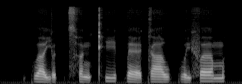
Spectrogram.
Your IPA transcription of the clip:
kʷaː˨˩jɵ˨t̚ t͡sʰɐ˨˩ŋkʰiː˧t̚ lɛː˨˩kaː˨w kʷɐ˨˩jfɐ˥m

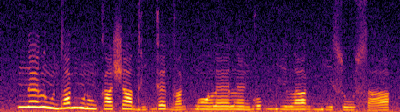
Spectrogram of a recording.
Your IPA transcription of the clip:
nɛ˦lũ˧da˦ɡũ˧ ɾũ˧ka˦ʃa˦˨di˨˦ ɡɛ˦˨da˨˦ ɡ͡bɔ̃˧lɛ˧lɛ̃˧ ɡo˦ɡ͡bi˧ la˧ɡ͡bi˨su˨ sa˨˦

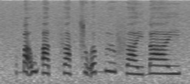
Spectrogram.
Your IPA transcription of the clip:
ɓa̰˧˥wʔa˨˩t̚fa˨˩k̚sṵ˧˥ə̯ ɓɨ˧ fa˨˩j ɗa˧j

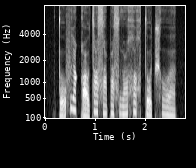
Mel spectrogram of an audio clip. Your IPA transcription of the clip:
t̪o̰fiɐ̯ qo̰tɜ sˤapɜsˤðˤoχoχ t̪o̰t͡ʃʰoɐ̯

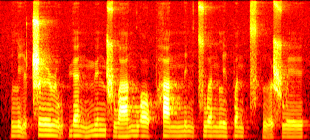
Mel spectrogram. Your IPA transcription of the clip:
lḭ˨˩ʈ͡ʂɻ̩˥ɻṵ˨˩pɥɛ˥˩n my˥nʂwä˧˥ n̪wɔ˥˩pʰa˥nn̪i˥˩ŋ t͡swə˥nli˨pə˥˩n t͡sʰɹ̩˨˩ʂwe˥ɪ̯

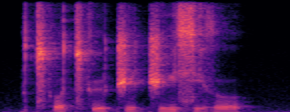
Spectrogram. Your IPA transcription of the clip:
t͡sʼot͡sʼʉt͡ʃi t͡ʃisʲuðo

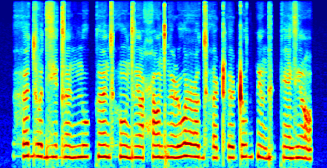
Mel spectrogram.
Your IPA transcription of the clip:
hœdvœdzʲɛdlœ̃d nu kœ̃d hũdlʲɔ̃ ħɔ̃dɡœ̃ ɭuʕudhœ ʈʰøʈudpʲɔ̃ɡy kɛ̃zʲɔ̃

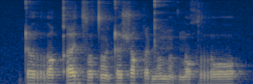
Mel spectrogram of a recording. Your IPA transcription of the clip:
ʈʌrɔqʼi d͡zɔtɔ̃ʈʌʃ ɔqæɖɔ̃n ɔ̃tnɔχ rɔ

